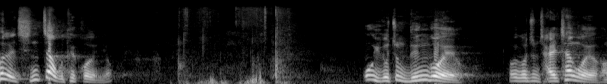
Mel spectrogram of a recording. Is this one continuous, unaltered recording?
no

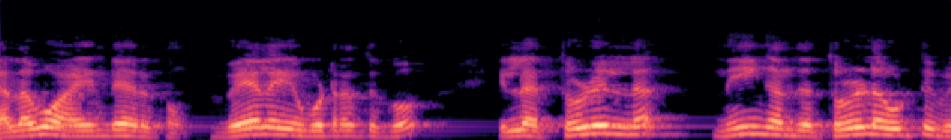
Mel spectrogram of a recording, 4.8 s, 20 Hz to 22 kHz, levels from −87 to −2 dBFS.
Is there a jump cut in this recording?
yes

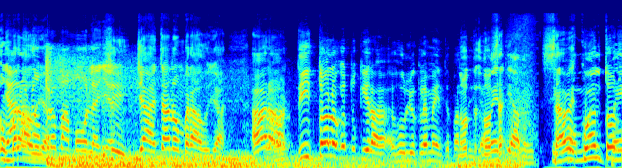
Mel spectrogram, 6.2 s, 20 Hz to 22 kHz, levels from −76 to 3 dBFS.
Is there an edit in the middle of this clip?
yes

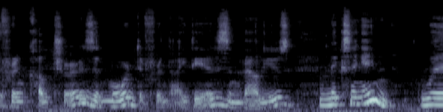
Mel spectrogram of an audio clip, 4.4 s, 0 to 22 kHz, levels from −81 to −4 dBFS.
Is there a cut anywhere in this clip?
yes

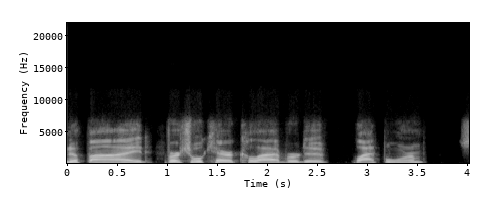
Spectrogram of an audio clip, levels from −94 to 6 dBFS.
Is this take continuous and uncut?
yes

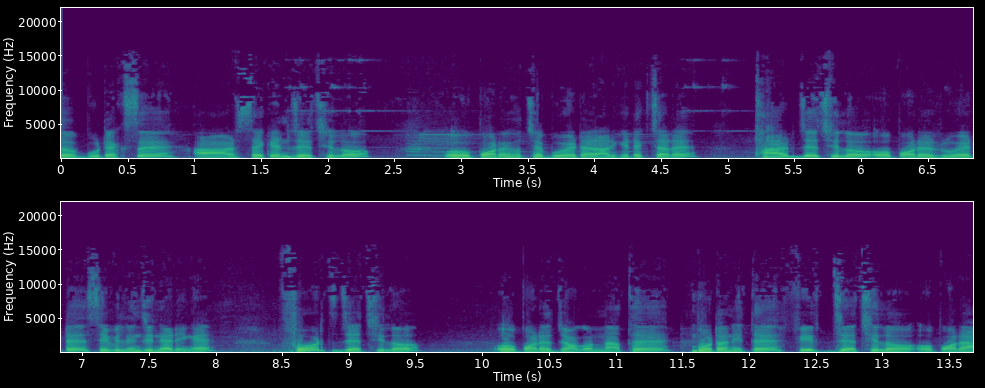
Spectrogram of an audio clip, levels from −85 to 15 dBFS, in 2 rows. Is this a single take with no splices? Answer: yes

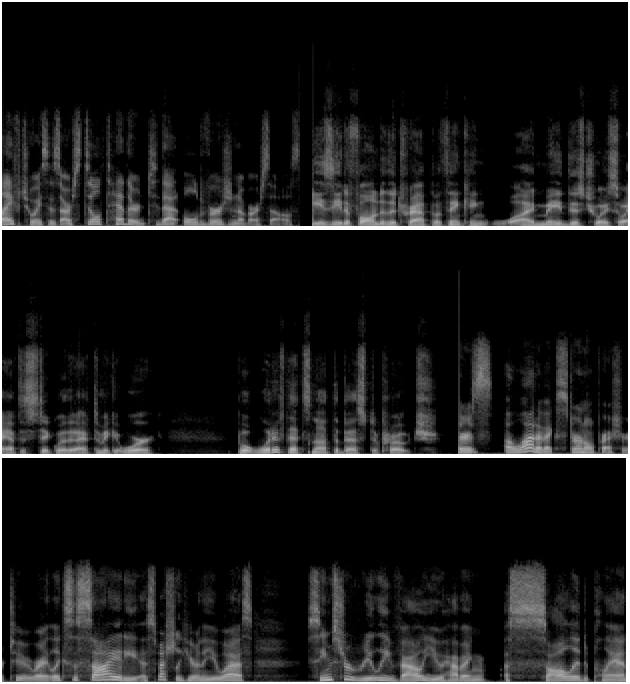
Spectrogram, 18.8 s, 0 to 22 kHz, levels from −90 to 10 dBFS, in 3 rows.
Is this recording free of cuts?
no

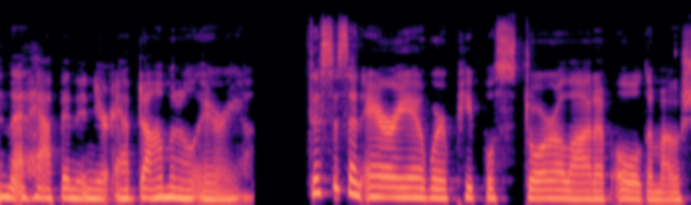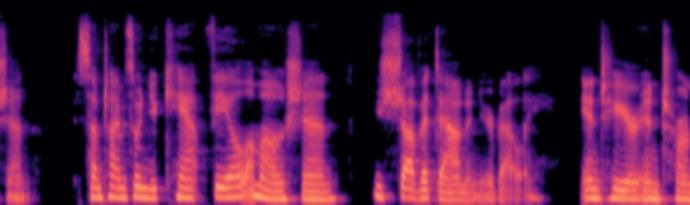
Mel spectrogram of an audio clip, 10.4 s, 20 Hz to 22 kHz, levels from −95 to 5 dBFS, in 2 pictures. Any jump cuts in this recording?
yes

